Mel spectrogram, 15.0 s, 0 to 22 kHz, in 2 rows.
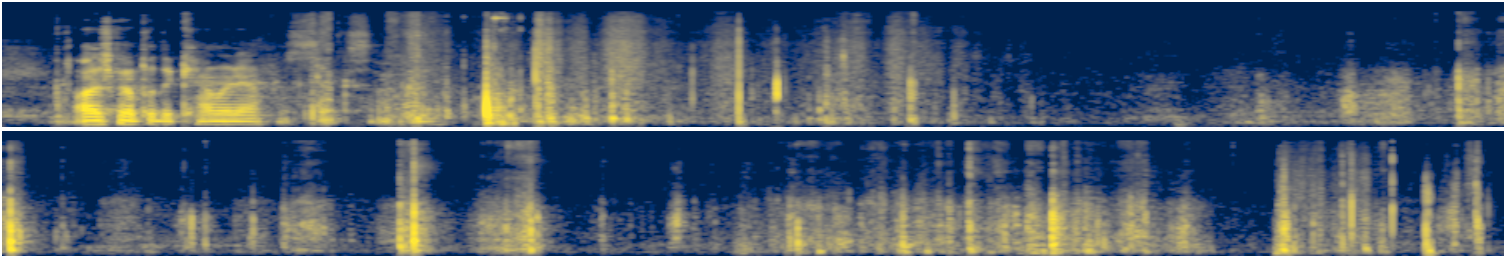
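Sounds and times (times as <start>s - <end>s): packaging rustling and scraping: 1.5s - 5.0s, 6.3s - 15.0s.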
